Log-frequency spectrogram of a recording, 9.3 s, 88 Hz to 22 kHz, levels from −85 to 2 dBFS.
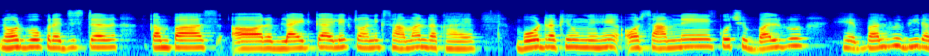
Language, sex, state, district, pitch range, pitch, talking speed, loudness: Hindi, female, Uttar Pradesh, Budaun, 200-225 Hz, 210 Hz, 150 wpm, -16 LUFS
